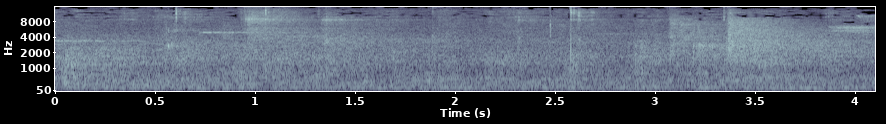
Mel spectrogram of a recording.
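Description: Table tennis balls clicking off bats and tables, irregular sharp ticks from several tables at once, over a steady murmur of background voices.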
